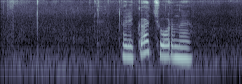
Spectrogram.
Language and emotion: Russian, neutral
